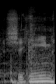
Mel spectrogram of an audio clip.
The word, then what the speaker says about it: Shaheen: Seton Hall, they hired, how do you say, Shaheen? – Shaheen Holloway.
